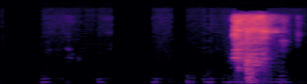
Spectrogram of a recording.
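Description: Near silence, broken near the end by one short breathy burst from a person, such as a stifled laugh or exhale.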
